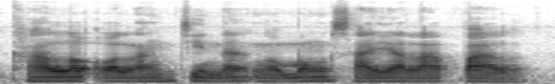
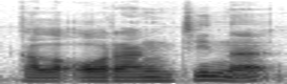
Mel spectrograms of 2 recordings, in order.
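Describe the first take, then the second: First: Film-style Chinese accent, every R turned to L; mock Chinese accent. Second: Said in the usual way. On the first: Shown as a demonstration. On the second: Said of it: "di film-film begini".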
